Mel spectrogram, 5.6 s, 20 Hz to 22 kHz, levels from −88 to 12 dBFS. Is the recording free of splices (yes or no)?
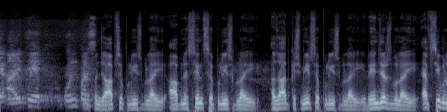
no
